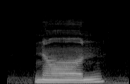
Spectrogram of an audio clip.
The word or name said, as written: non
